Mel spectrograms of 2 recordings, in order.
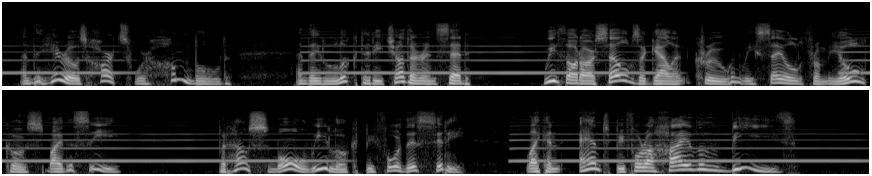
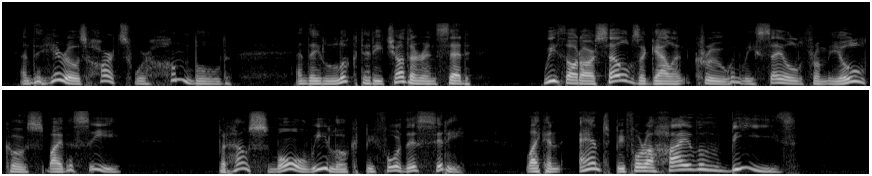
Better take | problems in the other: second | background sound (Wind instrument, woodwind instrument); 12 dB below the speech

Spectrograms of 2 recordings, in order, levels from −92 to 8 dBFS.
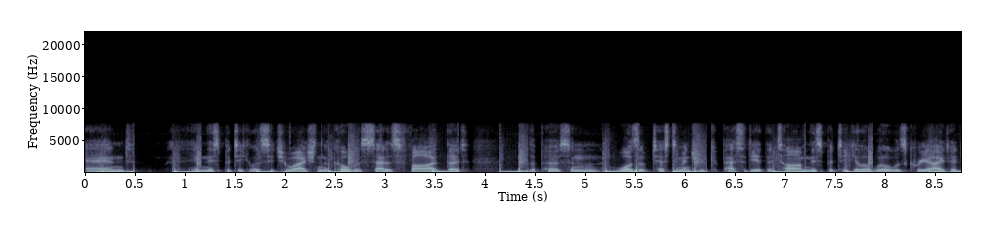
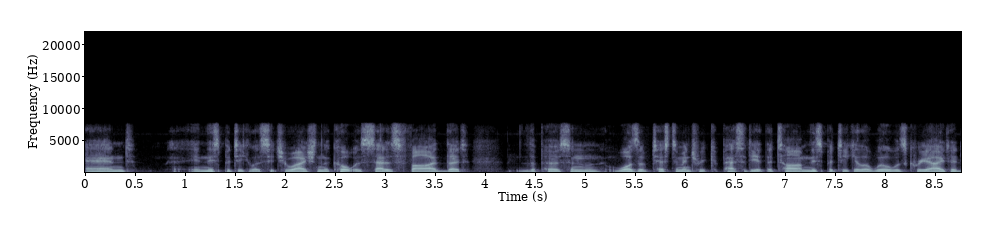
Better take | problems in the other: second | background sound (Scratching (performance technique)); 5 dB above the speech

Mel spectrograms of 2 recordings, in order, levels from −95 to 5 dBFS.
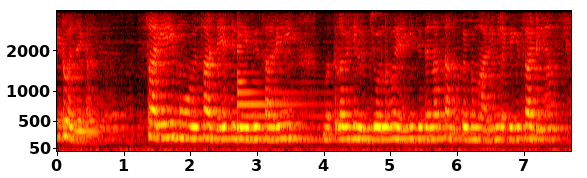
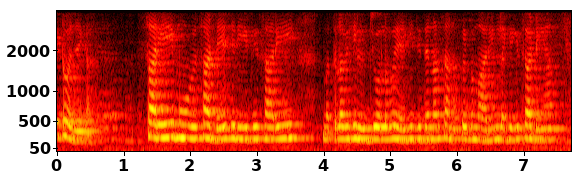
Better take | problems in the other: second | background sound (Bowed string instrument); 15 dB below the speech // room echo; dies away in 0.3 s

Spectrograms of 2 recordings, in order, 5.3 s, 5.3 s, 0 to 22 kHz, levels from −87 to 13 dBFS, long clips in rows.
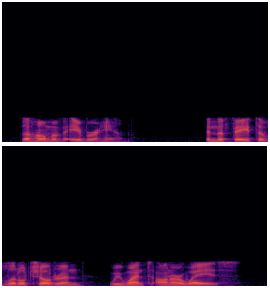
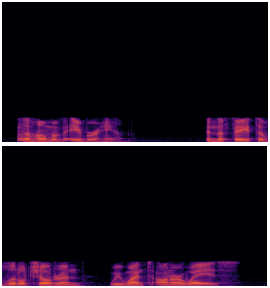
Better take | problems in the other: first | background sound (Bowed string instrument); 15 dB below the speech

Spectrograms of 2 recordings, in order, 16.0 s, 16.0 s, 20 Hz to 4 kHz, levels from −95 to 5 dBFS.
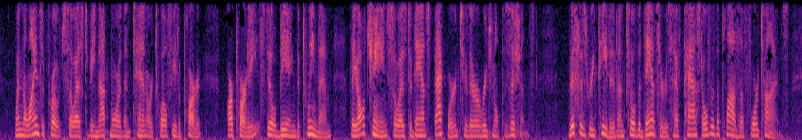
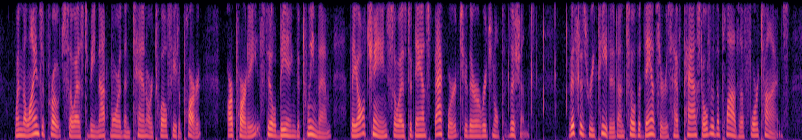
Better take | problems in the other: first | noise reduction (neural separator model SepFormer WHAM!)

